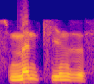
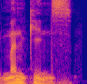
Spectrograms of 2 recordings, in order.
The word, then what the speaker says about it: MNNQNS: Ça se prononce Mannequins, c'est comme mannequin, mais à l'anglaise. – Ok, Mannequins.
